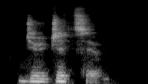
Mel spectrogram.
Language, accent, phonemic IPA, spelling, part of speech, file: English, US, /ˌd͡ʒuːˈd͡ʒɪtsuː/, jujitsu, noun / verb, En-us-jujitsu.ogg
